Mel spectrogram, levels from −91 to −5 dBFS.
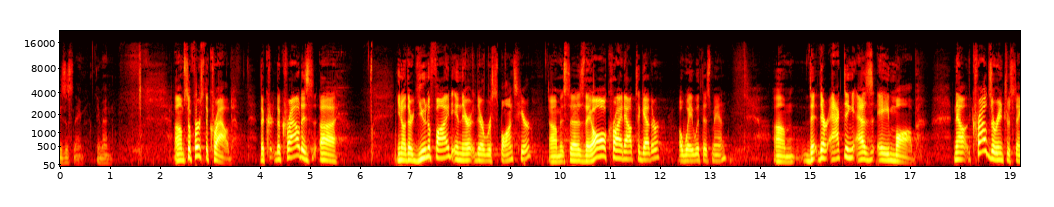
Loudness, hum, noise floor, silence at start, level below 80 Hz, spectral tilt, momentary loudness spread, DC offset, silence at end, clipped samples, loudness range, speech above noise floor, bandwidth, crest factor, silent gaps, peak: -18 LUFS; none; -54 dBFS; 0 s; -66 dBFS; -5 dB/octave; 18 LU; under 0.1%; 0 s; under 0.1%; 4 LU; 36 dB; 16.5 kHz; 20 dB; none; 0 dBFS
